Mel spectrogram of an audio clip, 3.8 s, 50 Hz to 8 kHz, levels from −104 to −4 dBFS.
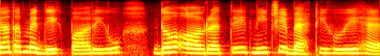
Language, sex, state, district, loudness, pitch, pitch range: Hindi, female, Delhi, New Delhi, -17 LUFS, 220 Hz, 200-250 Hz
